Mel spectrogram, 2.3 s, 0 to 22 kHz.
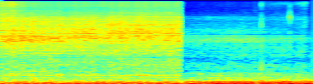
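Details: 2001 Chevrolet Silverado that previously would not crank or start, with no check light. After the faults were cleared it starts and runs with a loud, even rumble, no misses or knocks: normal idle.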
